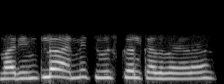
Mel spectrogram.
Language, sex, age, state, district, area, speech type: Telugu, female, 18-30, Andhra Pradesh, Vizianagaram, rural, conversation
